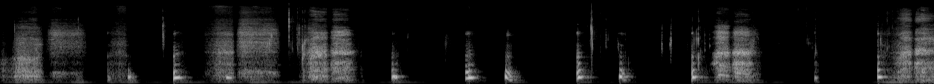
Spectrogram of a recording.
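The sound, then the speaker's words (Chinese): Wet kissing sounds: many short smacking and squelching bursts alternate with breathy gasps, fairly loud, separated by brief silences in an uneven rhythm. “咱们四唇紧紧贴合，舌头上下搅拌，这也太羞耻了。”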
